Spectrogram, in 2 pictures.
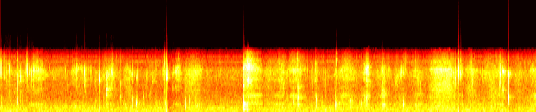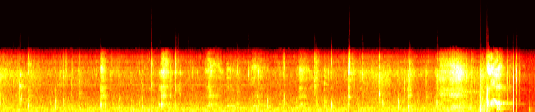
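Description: A baby coughing and clearing his throat in short bursts every few seconds, the small coughs of a baby getting over a cold, loudest near the end. Between them come light taps and smacks of hands on the high chair tray, over a steady low hum.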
